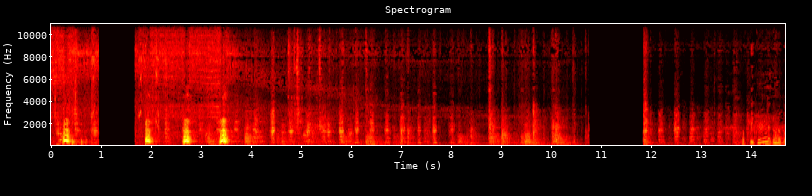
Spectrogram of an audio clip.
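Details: Pet German Shepherd named Pappi gives four loud clipped barks at the start, then softer rapid whimpering yelps and panting follow at about eighty per minute, fading and irregular, while a person calls the dog's name.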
